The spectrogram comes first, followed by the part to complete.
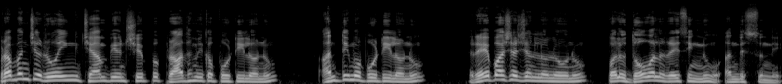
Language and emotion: Telugu, neutral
